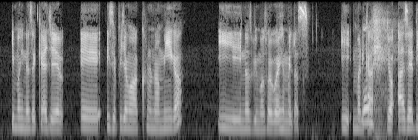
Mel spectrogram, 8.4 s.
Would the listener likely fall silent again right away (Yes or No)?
Yes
